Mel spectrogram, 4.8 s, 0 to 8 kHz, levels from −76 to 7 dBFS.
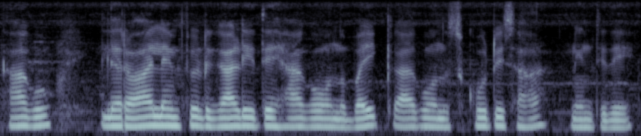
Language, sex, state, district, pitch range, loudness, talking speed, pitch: Kannada, male, Karnataka, Koppal, 135-150 Hz, -19 LUFS, 175 wpm, 145 Hz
